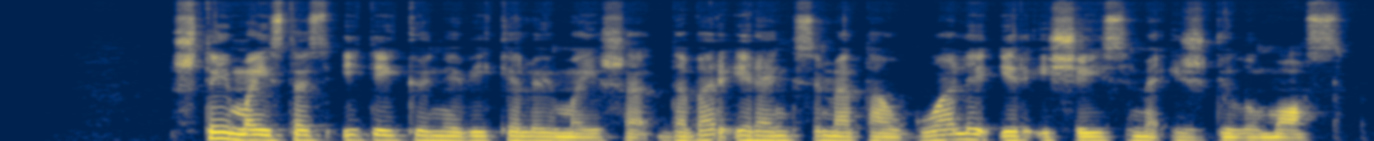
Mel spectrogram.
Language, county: Lithuanian, Panevėžys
